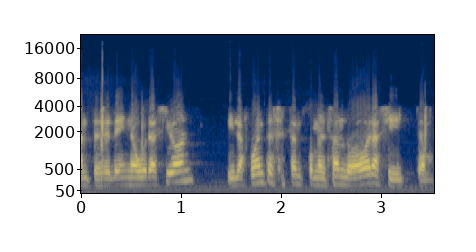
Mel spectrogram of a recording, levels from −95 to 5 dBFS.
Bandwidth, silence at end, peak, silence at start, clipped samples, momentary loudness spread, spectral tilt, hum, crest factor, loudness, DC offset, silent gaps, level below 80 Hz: 10 kHz; 0 s; -2 dBFS; 0 s; under 0.1%; 8 LU; -4.5 dB/octave; none; 18 dB; -20 LUFS; under 0.1%; none; -64 dBFS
